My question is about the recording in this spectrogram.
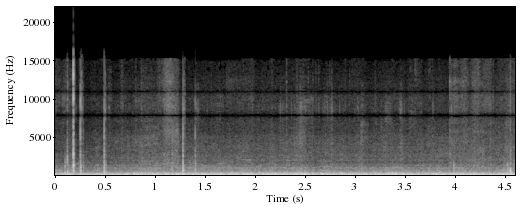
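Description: Steady low cabin roar of a Boeing 737-700 on approach, the engines and rushing air heard from inside the passenger cabin. A few short clicks come near the start and again about a second in.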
